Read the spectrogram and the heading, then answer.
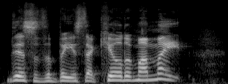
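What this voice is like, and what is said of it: Put-on Australian accent. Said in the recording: “remember Lex 2 is Australian ... despite being born Australian, I don't have a good Australian accent.”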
